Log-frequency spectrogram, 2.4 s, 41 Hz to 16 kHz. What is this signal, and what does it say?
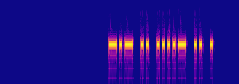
Morse code, heard as a keyed tone, about 46 wpm, 700 Hz. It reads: KI4IE
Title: USA Call Signs - 5 Characters - 45wpm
